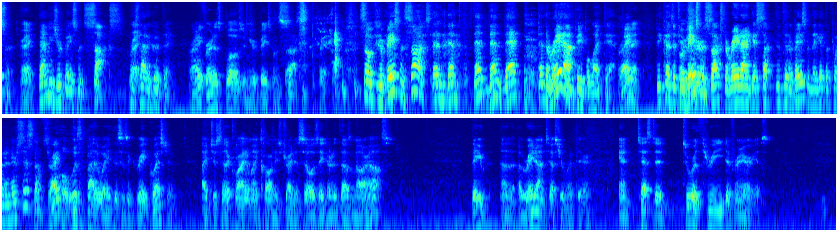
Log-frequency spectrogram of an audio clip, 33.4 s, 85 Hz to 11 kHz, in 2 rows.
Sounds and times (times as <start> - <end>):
Speech: 0.0 - 6.5, 7.1 - 24.6, 26.1 - 32.1
Inside, small room: 0.0 - 33.3.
